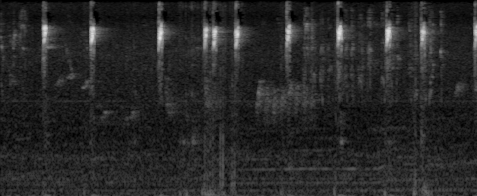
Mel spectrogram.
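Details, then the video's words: Olive-backed sunbird song used as a lure to make other sunbirds answer: sharp, very high single chips repeated roughly every half second, sometimes doubled. Faint low knocks in the background. "SEMUA SOGON PASTI NYAUT PASTI GACOR DENGAR SUARA SOGON GACOR INI"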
